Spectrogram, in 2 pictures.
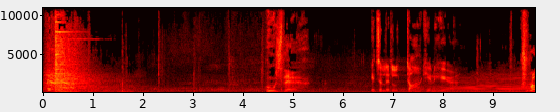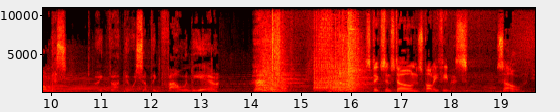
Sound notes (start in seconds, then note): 1.3 footsteps; 14.3 grunting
